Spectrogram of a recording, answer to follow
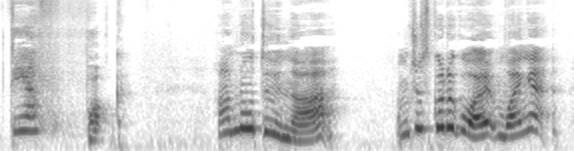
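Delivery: high-pitched mock outrage; incredulous refusal. Vlogger reliving her refusal of advice to sound professional, incredulous.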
